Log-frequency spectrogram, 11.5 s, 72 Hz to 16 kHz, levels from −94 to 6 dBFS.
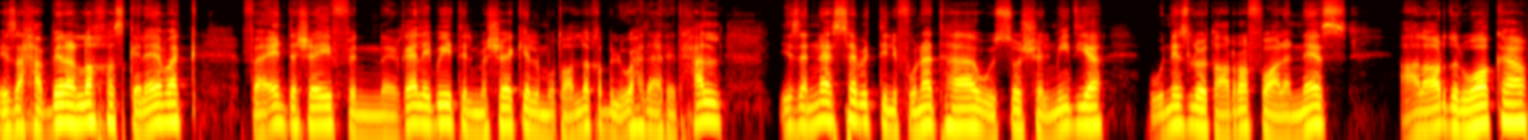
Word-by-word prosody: إذا 115 Hz, +4 st, 0 dB
حبّينا 140 Hz, +5 st, +4 dB
نلخّص 145 Hz, -1 st, +2 dB
كلامك، 145 Hz, +7 st, +2 dB, 0.3 s
فأنت 130 Hz, +6 st, -1 dB
شايف 130 Hz, -1 st, 0 dB
إن 95 Hz, -2 st, -6 dB
غالبية 140 Hz, +3 st, +2 dB
المشاكل 115 Hz, +3 st, -1 dB
المتعلقة 100 Hz, +4 st, -4 dB
بالوِحدة 110 Hz, +2 st, -3 dB
هتتحل 145 Hz, +10 st, -1 dB, 0.5 s
إذا 125 Hz, +2 st, -3 dB
الناس 150 Hz, +4 st, +2 dB
سابت 145 Hz, -4 st, 0 dB
تليفوناتها 125 Hz, +2 st, +1 dB
والsocial 110 Hz, -1 st, -3 dB
media 130 Hz, +3 st, +1 dB, 0.3 s
ونزلوا 125 Hz, +7 st, 0 dB
يتعرّفوا 110 Hz, +1 st, -1 dB
على 95 Hz, -1 st, -1 dB
الناس 120 Hz, +9 st, 0 dB, 0.4 s
على 110 Hz, +1 st, -2 dB
أرض 130 Hz, +2 st, +2 dB
الواقع 140 Hz, +5 st, +5 dB
125 Hz, 130 wpm, -22 LUFS, 110-135 Hz, 0.5 s, الواقع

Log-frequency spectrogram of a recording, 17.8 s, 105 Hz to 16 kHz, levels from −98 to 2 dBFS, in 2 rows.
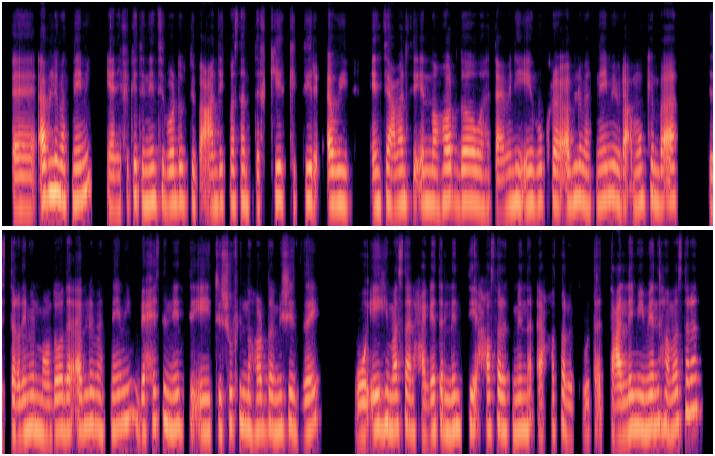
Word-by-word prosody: آآ، 165 Hz, 0 st, 0 dB
قبل 225 Hz, +3 st, +8 dB
ما 210 Hz, -, +5 dB
تنامي. 200 Hz, +5 st, +1 dB, 0.2 s
يعني 165 Hz, -2 st, -3 dB
فكرة 190 Hz, +4 st, -3 dB
إن 185 Hz, -, +1 dB
أنتِ 195 Hz, +1 st, 0 dB
برضو 185 Hz, +1 st, +1 dB
بتبقى 185 Hz, -2 st, -2 dB
عندِك 185 Hz, +2 st, -3 dB
مثلًا 185 Hz, 0 st, -2 dB
تفكير 195 Hz, +4 st, -2 dB
كتير 195 Hz, +1 st, -2 dB
أوي، 180 Hz, 0 st, +3 dB, 0.3 s
أنتِ 180 Hz, +2 st, 0 dB
عملتِ 185 Hz, +1 st, 0 dB
إيه -, -, -2 dB
النهارده 185 Hz, +1 st, +3 dB
وهتعملي 175 Hz, 0 st, -1 dB
إيه 185 Hz, -1 st, +1 dB
بكرة 185 Hz, 0 st, -1 dB
قبل 200 Hz, +2 st, +2 dB
ما 175 Hz, -, -2 dB
تنامي، 195 Hz, +3 st, -1 dB
ولأ 180 Hz, -, -1 dB
ممكن 190 Hz, +2 st, -2 dB
بقى 190 Hz, +1 st, +3 dB, 0.4 s
تستخدمي 180 Hz, +3 st, -1 dB
الموضوع 185 Hz, -1 st, +1 dB
ده 190 Hz, 0 st, +2 dB
قبل 200 Hz, +3 st, +2 dB
ما 195 Hz, -2 st, -2 dB
تنامي 205 Hz, +4 st, 0 dB
بحيث 205 Hz, +1 st, -2 dB
إن 205 Hz, -3 st, +2 dB
أنتِ 200 Hz, 0 st, 0 dB
إيه، 180 Hz, 0 st, -1 dB
تشوفي 210 Hz, +3 st, -4 dB
النهارده 195 Hz, -1 st, 0 dB
مشي 190 Hz, +2 st, 0 dB
إزاي 185 Hz, +4 st, -1 dB, 0.4 s
وإيه 170 Hz, +5 st, +3 dB
هي 210 Hz, -, +2 dB
مثلًا 195 Hz, +1 st, +2 dB
الحاجات 185 Hz, +1 st, -2 dB
اللي 185 Hz, -2 st, +2 dB
أنت 195 Hz, -1 st, -1 dB, 0.2 s
حصلت 195 Hz, 0 st, 0 dB
منها 190 Hz, +1 st, -1 dB
حصلت، 190 Hz, -5 st, -4 dB
وتتعلمي 190 Hz, +5 st, +1 dB
منها 200 Hz, +1 st, +2 dB
مثلًا، 270 Hz, +10 st, 0 dB
190 Hz, 180 wpm, -23 LUFS, 180-200 Hz, 0.4 s, قبل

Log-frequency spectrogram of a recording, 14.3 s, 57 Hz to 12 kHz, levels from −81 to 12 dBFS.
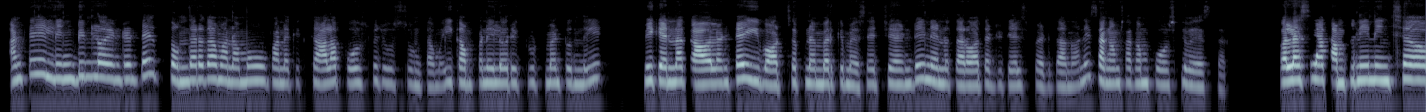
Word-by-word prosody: అంటే 280 Hz, +6 st, -4 dB, 0.2 s
లింక్డ్ఇన్‌లో 300 Hz, +2 st, 0 dB
ఏంటంటే 270 Hz, +2 st, -2 dB, 0.3 s
తొందరగా 265 Hz, +2 st, +2 dB
మనము 240 Hz, 0 st, -1 dB, 0.2 s
మనకి 230 Hz, 0 st, -7 dB, 0.2 s
చాలా 220 Hz, +2 st, +2 dB
పోస్టులు 230 Hz, +2 st, -7 dB
చూస్తూ 225 Hz, 0 st, -14 dB
ఉంటాము. 195 Hz, 0 st, -12 dB
ఈ -, -, -4 dB
కంపెనీలో 230 Hz, +1 st, -2 dB
రిక్రూట్‌మెంట్ 230 Hz, 0 st, -9 dB
ఉంది. 220 Hz, +3 st, -5 dB, 0.5 s
మీకేమన్నా 245 Hz, -1 st, +3 dB
కావాలంటే 225 Hz, +3 st, +5 dB
ఈ -, -, +1 dB
వాట్సాప్ 205 Hz, +3 st, 0 dB
నెంబర్‌కి 220 Hz, 0 st, -3 dB
మెసేజ్ 205 Hz, +2 st, -9 dB
చేయండి. 220 Hz, +3 st, -2 dB
నేను 225 Hz, -2 st, -2 dB
తర్వాత 205 Hz, 0 st, 0 dB
డీటెయిల్స్ 205 Hz, 0 st, -11 dB
పెడతాను 190 Hz, 0 st, -8 dB
అని 275 Hz, +5 st, -6 dB
సగం 225 Hz, -2 st, +1 dB
సగం 225 Hz, 0 st, -3 dB
పోస్టులు 210 Hz, +1 st, -8 dB
వేస్తారు. 190 Hz, -4 st, -12 dB, 0.5 s
వాళ్ళసల 260 Hz, +2 st, +8 dB
ఆ -, -, -4 dB
కంపెనీ 245 Hz, +3 st, +3 dB
నించో 260 Hz, +2 st, +3 dB
230 Hz, 145 wpm, -22 LUFS, 215-255 Hz, 0.5 s, వాళ్ళసల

